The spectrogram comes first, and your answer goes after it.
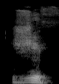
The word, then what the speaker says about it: GIF: preferred soft G subsection in French the acronym tends to be pronounced ji with the voiced postal violer fricative J as in the J in the frencha or the s in the English measure or Vision even though J which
